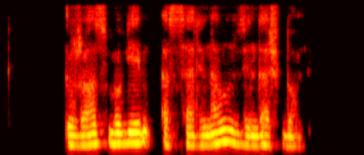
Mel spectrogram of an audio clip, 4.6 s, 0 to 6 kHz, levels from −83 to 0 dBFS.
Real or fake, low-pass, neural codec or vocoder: fake; 5.4 kHz; codec, 16 kHz, 4.8 kbps, FACodec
